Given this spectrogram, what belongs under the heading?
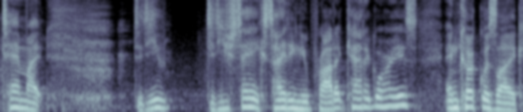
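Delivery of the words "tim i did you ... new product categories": put-on quivering, eager voice. Retelling a question asked in a call's Q and A: imitating a quivering voice. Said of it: "the quiver in his voice".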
